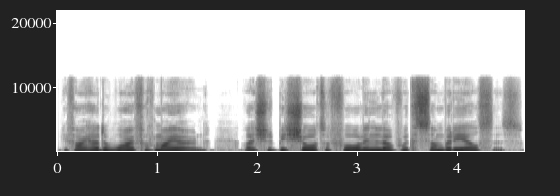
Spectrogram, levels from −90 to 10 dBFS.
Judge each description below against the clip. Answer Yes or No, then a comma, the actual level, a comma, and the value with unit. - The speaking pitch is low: Yes, low, 125 Hz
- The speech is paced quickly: Yes, fast, 245 wpm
